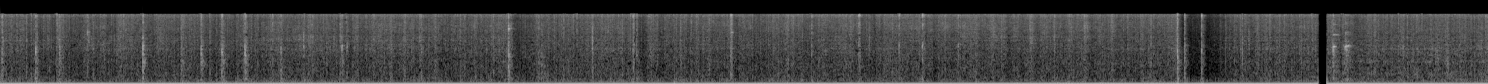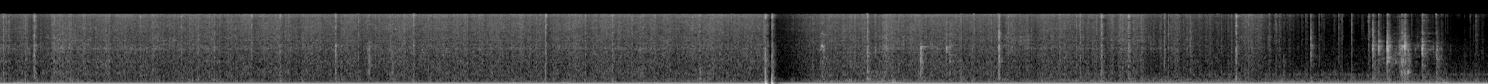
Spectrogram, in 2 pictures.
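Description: Marinated chicken pieces sizzling in hot oil in a steel wok, stirred with a metal wok spatula and ladle that scrape and click against the pan. The sizzle is steady and thins near the end.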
